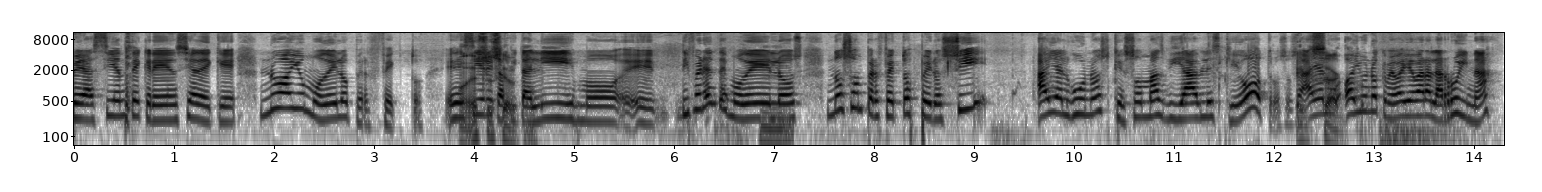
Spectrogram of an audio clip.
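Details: Adult speaker; normal speech.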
